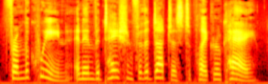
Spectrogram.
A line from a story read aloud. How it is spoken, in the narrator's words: The frog footman repeated, in the same sullen tone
